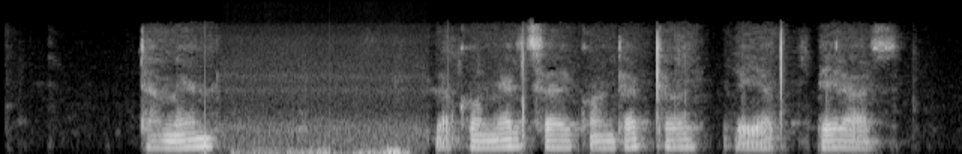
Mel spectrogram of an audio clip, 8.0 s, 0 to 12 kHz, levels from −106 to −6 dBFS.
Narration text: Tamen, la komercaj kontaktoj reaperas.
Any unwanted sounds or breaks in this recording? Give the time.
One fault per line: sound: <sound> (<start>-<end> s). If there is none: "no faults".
sound: bark (1.9-3.5 s)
